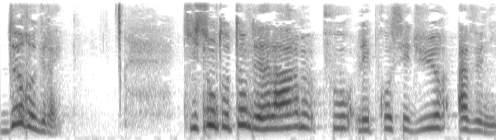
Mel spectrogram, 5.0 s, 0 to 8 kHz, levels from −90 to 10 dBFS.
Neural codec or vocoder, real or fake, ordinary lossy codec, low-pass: none; real; none; 7.2 kHz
